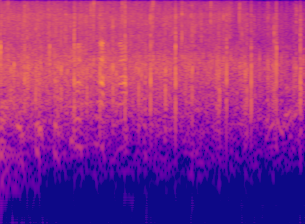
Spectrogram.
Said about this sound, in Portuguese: Uma salva de palmas pro Dudu Camargo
